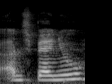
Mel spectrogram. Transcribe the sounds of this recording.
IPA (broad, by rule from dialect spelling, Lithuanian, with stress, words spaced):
ɐnt sʲpʲɛˈnʲuː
